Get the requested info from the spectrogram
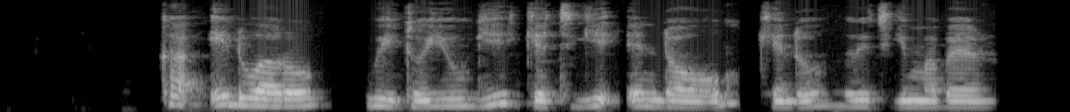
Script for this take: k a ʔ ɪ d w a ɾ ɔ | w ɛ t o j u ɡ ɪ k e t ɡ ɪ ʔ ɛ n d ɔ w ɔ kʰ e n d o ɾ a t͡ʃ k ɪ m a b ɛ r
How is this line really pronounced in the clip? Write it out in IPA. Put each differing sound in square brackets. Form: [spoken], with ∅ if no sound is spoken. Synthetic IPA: k a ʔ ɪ d w a ɾ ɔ | w [i] t o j u ɡ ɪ k e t ɡ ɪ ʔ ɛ n d ɔ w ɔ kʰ e n d o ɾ [i] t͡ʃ [ɡ] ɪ m a b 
